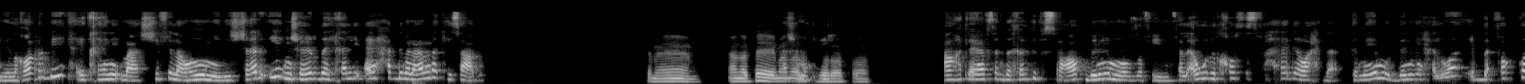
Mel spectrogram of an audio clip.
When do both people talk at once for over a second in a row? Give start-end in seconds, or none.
none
